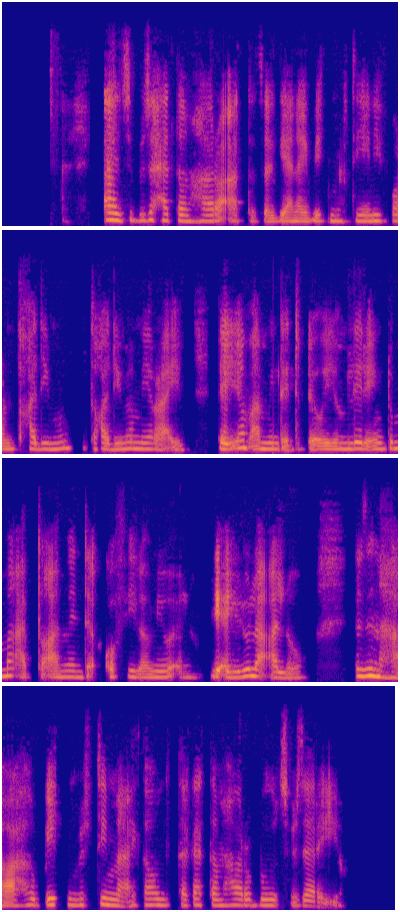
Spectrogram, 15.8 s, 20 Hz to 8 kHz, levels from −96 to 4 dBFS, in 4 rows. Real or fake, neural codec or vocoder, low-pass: fake; codec, 24 kHz, 0.9 kbps, WavTokenizer, medium speech release version 1; 7.2 kHz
